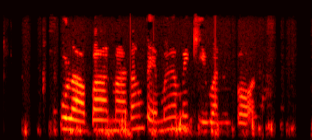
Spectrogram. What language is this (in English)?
Thai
